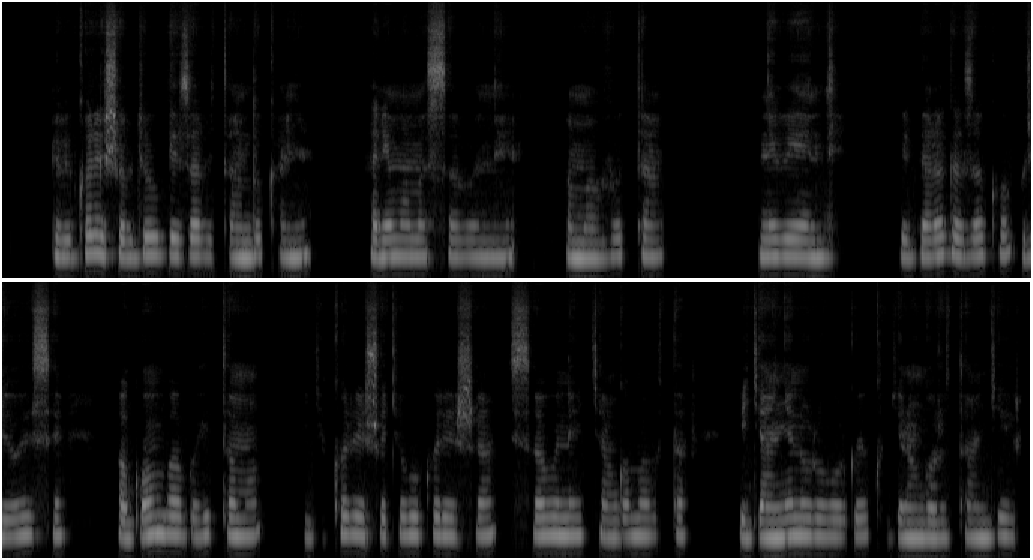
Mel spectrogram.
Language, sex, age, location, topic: Kinyarwanda, female, 25-35, Kigali, health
